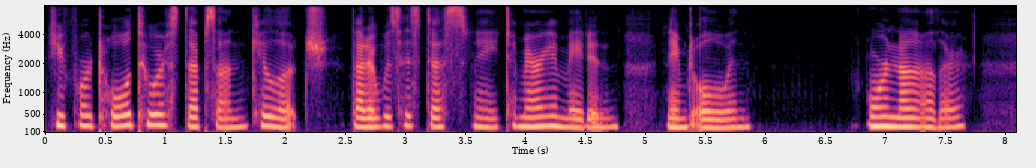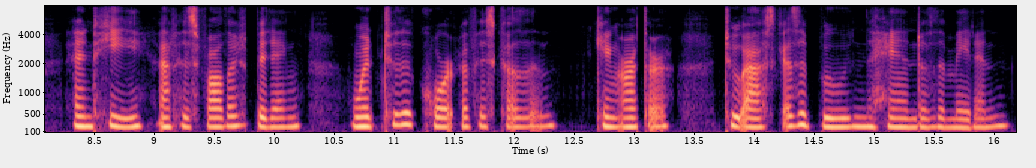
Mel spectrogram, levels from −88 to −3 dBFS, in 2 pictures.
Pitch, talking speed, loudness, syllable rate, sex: 215 Hz, 165 wpm, -19 LUFS, 4.8 syllables/s, female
